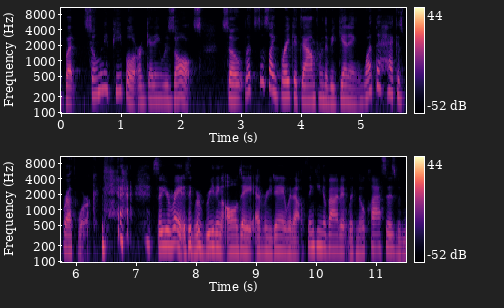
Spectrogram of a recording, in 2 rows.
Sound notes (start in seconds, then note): 6.4 laughs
